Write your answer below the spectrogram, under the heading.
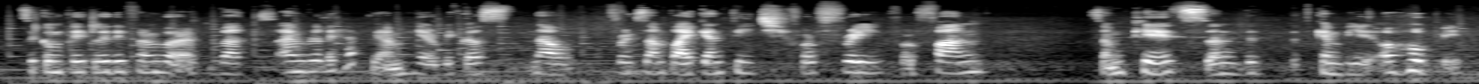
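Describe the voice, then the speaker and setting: Young woman, soft and short phrases, english, faint music behind. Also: medium pitch, flat delivery, moderate pace, gravelly, poor audio. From Czech Republic. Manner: soft-spoken, short phrases, light laughs. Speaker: guest, music teacher turned property investor. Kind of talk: casual interview chat.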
